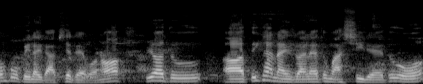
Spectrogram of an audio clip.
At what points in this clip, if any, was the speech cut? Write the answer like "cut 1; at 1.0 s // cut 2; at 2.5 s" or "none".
none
